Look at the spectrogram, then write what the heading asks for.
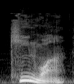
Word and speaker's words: quinoa: eat quino every day quino pronounced quinoa has gained widespread popularity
